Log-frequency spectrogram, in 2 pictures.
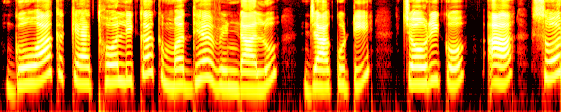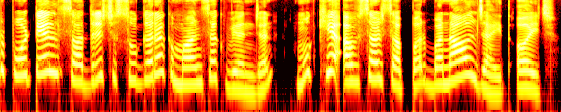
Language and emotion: Maithili, neutral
